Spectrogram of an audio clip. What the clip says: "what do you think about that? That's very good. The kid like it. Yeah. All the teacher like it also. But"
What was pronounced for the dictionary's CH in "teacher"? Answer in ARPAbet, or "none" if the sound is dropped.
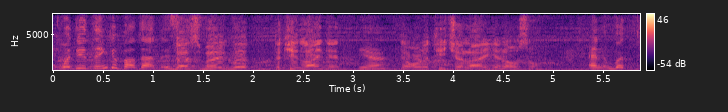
CH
